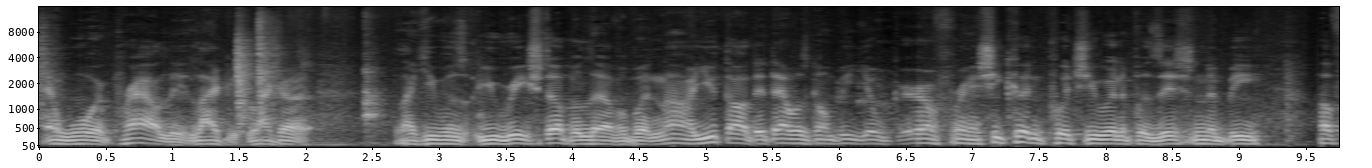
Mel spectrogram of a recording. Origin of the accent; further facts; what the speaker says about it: Mississippi, United States; I'm from Mississippi. We're from the South.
